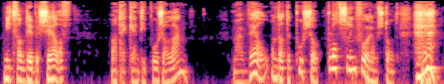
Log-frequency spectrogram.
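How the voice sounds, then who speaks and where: A man reading a children's story aloud in a gentle, playful storytelling manner. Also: medium pitch, very animated, moderate pace, breathy edge.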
